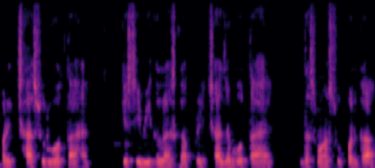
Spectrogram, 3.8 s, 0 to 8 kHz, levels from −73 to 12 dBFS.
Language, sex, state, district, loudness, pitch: Hindi, male, Bihar, Samastipur, -26 LUFS, 115 Hz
